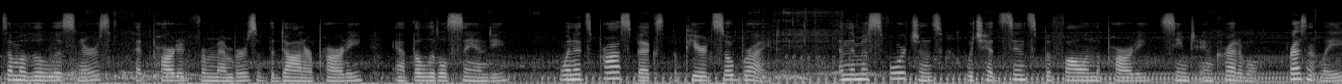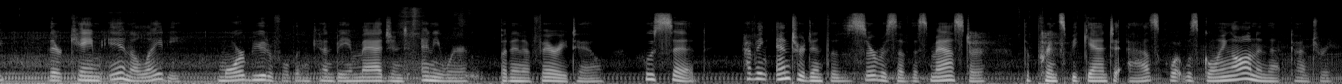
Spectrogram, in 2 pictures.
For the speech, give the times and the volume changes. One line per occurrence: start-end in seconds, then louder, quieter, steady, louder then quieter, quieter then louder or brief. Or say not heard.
0.0-26.8 steady.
